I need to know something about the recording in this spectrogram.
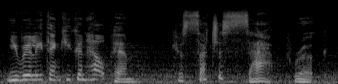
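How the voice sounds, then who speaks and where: A woman's voice: medium pitch, very animated, normal speed, slight background noise, close to an everyday voice. A woman playing a wry, sceptical companion in a video game, with dry, teasing delivery. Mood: resigned, sceptical. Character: wry, world-weary female companion guarding a door. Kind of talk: video game character acting. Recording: long reverb under clear music.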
